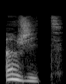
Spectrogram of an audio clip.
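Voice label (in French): "Un gite", French; vocabulaire; le lexique des vacances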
